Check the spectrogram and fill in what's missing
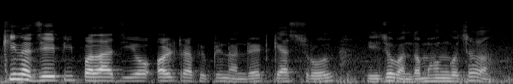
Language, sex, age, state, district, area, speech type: Nepali, male, 18-30, West Bengal, Darjeeling, rural, read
